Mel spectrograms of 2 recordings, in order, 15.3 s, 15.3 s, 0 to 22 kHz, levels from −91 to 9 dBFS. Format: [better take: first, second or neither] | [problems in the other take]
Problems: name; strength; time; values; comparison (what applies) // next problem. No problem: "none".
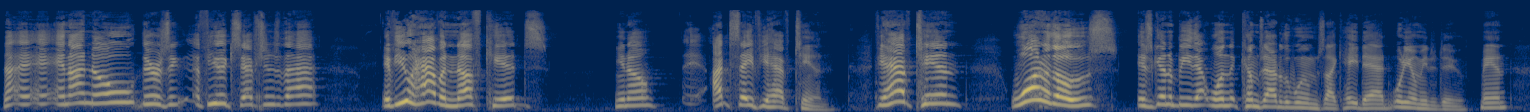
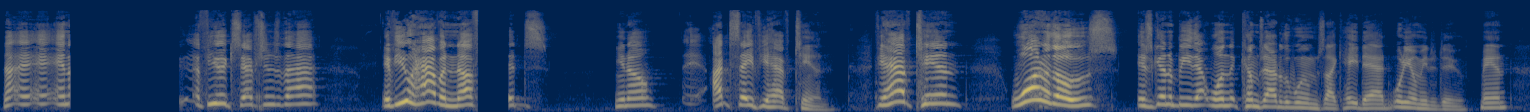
first | audio cutting out; at 0.5 s for 1 s and at 5 s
